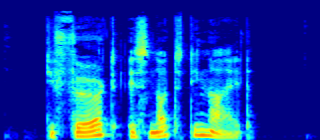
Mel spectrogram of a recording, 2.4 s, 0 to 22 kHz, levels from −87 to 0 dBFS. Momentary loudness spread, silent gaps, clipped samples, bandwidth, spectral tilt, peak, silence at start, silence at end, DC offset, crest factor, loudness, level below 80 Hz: 13 LU; none; under 0.1%; 16 kHz; -5.5 dB/octave; -10 dBFS; 0.35 s; 0.55 s; under 0.1%; 18 dB; -26 LUFS; -60 dBFS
